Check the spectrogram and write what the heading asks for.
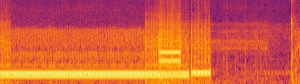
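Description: Telephone dial tone, a steady two-note hum, then a single touch-tone key beep about a second and a quarter in. The dial tone cuts off just after it, leaving a short quiet gap.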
